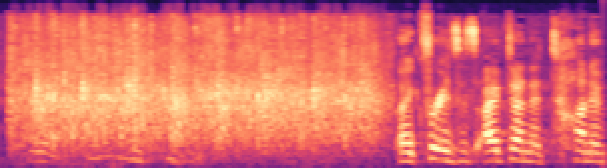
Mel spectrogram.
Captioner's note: audience applauds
